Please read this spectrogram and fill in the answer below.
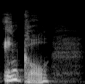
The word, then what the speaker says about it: Inkl: Australian startup Inkle, and I hope I'm pronouncing that right, INKL, Inkle, has partnered with 100 news sources like The Economist, The Atlantic, and Bloomberg.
